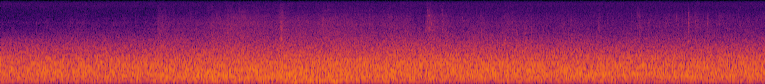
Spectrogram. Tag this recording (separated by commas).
Wind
